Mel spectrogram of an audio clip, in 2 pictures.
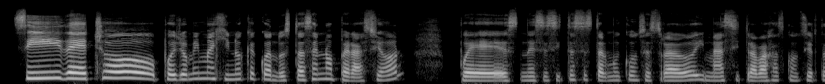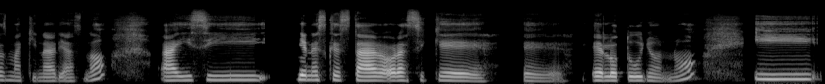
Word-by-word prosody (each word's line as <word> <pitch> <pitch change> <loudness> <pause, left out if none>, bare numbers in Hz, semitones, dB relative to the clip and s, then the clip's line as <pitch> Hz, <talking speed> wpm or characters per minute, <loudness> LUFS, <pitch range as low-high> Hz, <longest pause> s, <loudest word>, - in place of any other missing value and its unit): Sí, 285 +1 +6
de 275 -1 +9
hecho, 290 -2 +5
pues, 230 -1 0
yo 230 - +1
me 250 +3 -7
imagino 260 -3 -4
que 260 - -8
cuando 225 -6 -2
estás 205 +3 -1
en 245 +1 -3
operación, 195 -1 -2 0.6
pues, 180 -2 +2
necesitas 185 +3 -5
estar 210 -4 -3
muy 190 +1 -11
concentrado, 185 -1 -2
y 215 0 -5
más 180 0 -3
si 200 - -6
trabajas 180 +2 -3
con 185 -3 -13
ciertas 190 +1 -9
maquinarias, 165 -3 -7
¿no? 255 - -5 0.5
Ahí 190 +1 +1
sí 205 - -5 0.2
tienes 210 -2 +2
que - - -3
estar, 190 -2 +5
ahora 180 +1 +3
sí 185 +1 -5
que, 170 -5 -2 0.3
eh, 155 -3 -10 0.2
en 185 -1 +2
lo 180 0 +3
tuyo, 180 -2 -3
¿no? 220 - -8 0.5
Y 240 -1 -1
195 Hz, 140 wpm, -24 LUFS, 180-235 Hz, 0.6 s, de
